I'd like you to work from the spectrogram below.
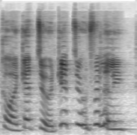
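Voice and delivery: strained high urging to himself; self pep talk. Retold or imitated. Dad coaxing himself through the book, voice straining high. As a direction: choke it back and push on. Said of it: "I'm like".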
